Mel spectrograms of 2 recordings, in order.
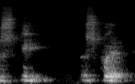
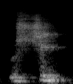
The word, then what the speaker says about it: escheat: And if we can't find the Paul heirs, then we go through a process called the SQUIT, actually it is. It's ESCHEAT, was cheat, they pronounce it.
